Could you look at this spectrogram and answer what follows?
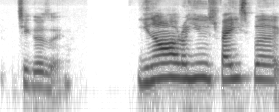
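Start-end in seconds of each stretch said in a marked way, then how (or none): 1.4-2.8 put-on casual Southern American accent. Retelling what a woman asked the speaker, in a southern accent. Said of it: "She actually has a Southern accent this time".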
